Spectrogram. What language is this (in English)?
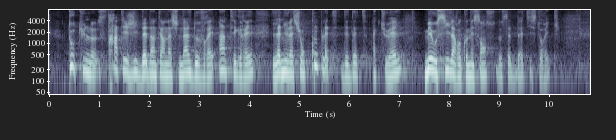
French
